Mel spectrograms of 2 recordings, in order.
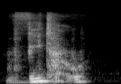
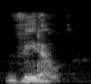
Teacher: you're typically going to pronounce the first word there, veto, with a hard T, but the second with a flap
